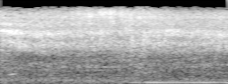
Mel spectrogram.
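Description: A low, steady engine hum comes in over a general noisy background about a second and a half in.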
